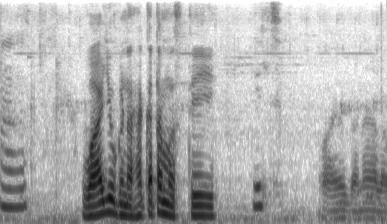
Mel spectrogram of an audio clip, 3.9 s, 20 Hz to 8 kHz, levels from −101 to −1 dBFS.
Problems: background conversations at intervals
